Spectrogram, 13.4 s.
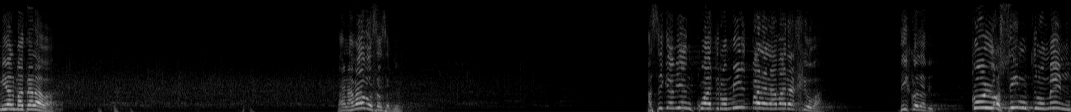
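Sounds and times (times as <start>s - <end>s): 
speech: 0.0s - 1.6s, 4.2s - 5.2s, 8.1s - 10.4s, 11.2s - 13.3s
audience applause: 0.0s - 7.8s.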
